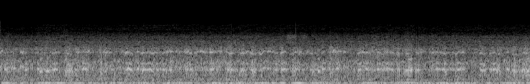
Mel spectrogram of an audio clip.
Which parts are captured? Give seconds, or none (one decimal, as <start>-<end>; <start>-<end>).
0.0-3.7; 4.2-5.3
